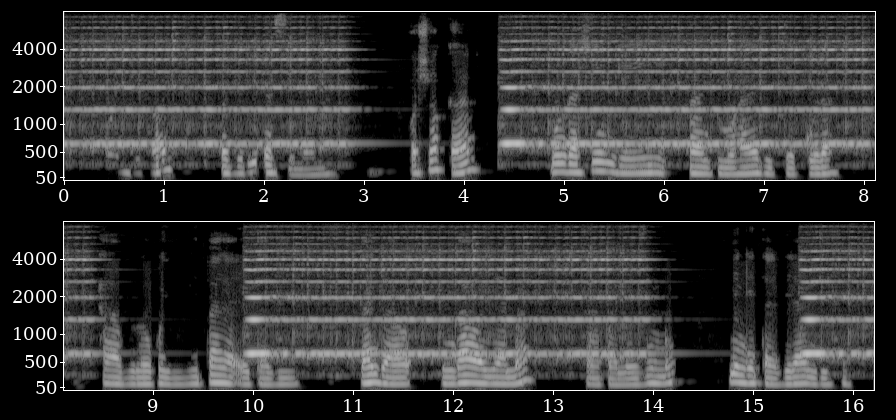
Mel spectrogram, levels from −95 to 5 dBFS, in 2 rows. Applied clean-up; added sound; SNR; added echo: none; Bowed string instrument; -3 dB; none.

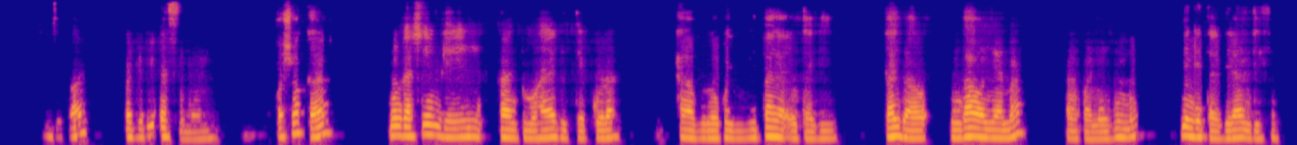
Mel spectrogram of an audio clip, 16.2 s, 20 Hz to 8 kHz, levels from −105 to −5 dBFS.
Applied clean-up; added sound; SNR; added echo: neural mask model Resemble Enhance denoiser.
